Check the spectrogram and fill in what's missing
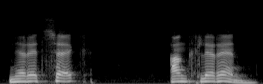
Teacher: Did you hear how the speaker stressed the last part of those two words?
